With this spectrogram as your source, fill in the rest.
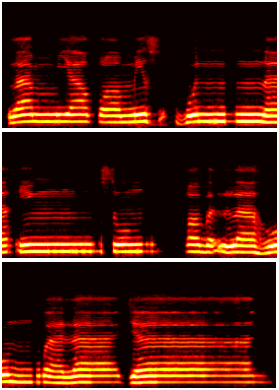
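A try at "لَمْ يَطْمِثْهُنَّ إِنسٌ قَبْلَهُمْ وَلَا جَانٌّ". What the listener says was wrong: Coba kita tadi udah belajar lam, jangan wala, tipiskan lagi lam. Wala, wala, jangan terangkat pangkal lidahnya. Wala, wala jan.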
